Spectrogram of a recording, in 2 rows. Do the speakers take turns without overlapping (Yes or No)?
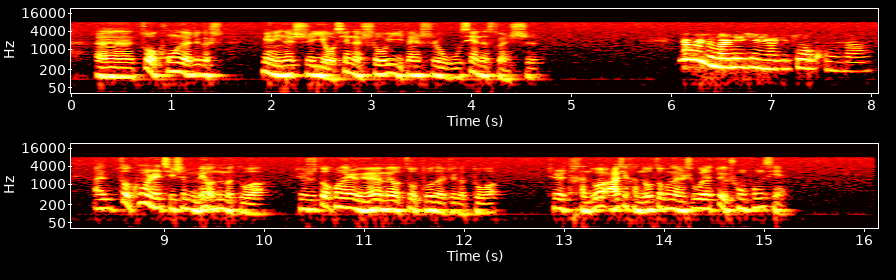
Yes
